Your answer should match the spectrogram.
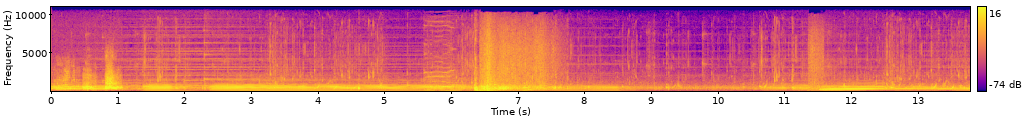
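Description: Dog from the video game Broken Sword 2 barking and whimpering while being dunked in water, short yips and splashy squishing sounds over a steady harmonic music bed, with a burst of splashing in the middle.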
